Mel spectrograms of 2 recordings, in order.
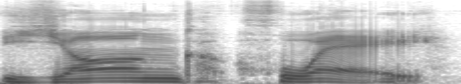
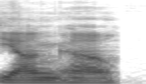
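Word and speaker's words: Younghoe: was born in Seoul and his name is pronounced Yong hue so it's young ho yeah you're damn right it's yongo all right uh Green Bay Tampa Bay this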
